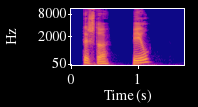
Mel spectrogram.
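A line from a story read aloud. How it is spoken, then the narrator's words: Plain question. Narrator (Russian): спросила мама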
